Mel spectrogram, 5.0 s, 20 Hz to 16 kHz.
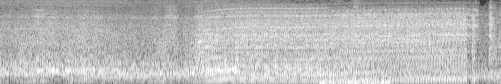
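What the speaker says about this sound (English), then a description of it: "A little bit of wheel spin coming out of corners in second." Race car engine in Forza Motorsport 2 revving hard with wheel spin out of corners in second gear, loud whining tones rising and shifting, no talk.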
